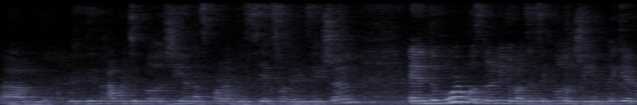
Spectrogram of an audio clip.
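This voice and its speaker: A woman from France, speaking on a panel in a businesslike, fluent way with quick bursts and fillers. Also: mid-range voice. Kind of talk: panel talk. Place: event space. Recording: echoey room, mic from far off, faint noise.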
